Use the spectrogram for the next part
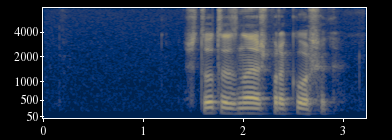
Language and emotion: Russian, neutral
